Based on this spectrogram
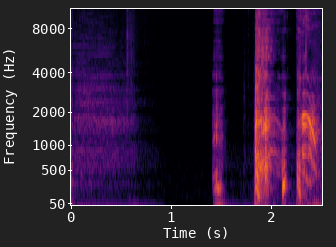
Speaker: Sorry. Um really coughing. I don't know why. I I'll try and like scramble for the mute button next time I feel one coming on, but it's uh yeah, sometimes it's a bit it's a bit out of nowhere.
